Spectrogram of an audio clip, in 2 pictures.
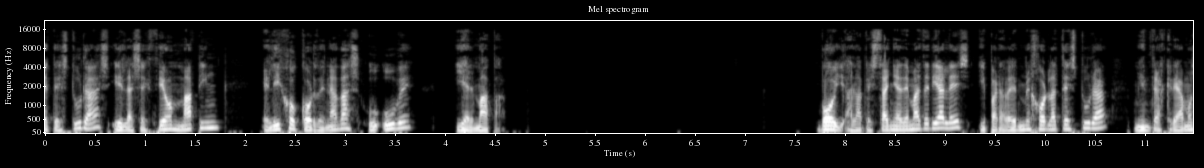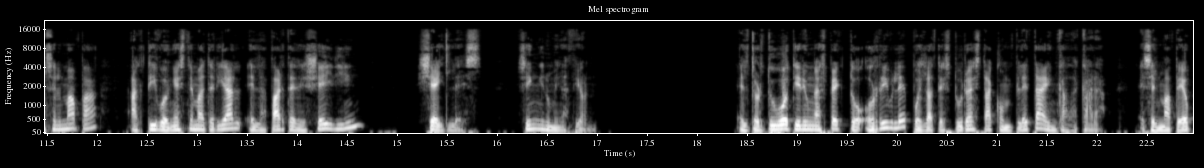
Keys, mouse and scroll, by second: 0.2-3.9 drag, 4.3-6.1 drag, 9.2-12.1 drag, 15.7 click, 17.5 click.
